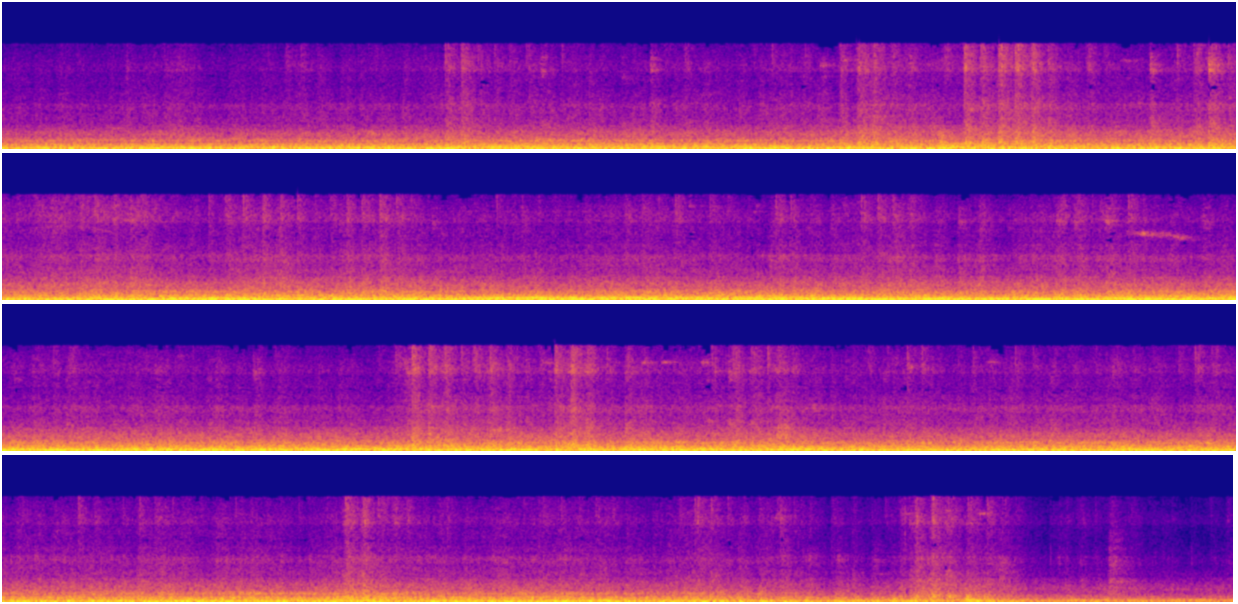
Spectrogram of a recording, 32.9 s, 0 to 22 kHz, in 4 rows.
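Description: Interior of a ZiU-682G trolleybus under way: the electric traction motor whines, its pitch rising as the bus picks up speed through the first half, over steady road and body rumble with a few knocks from bumps.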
